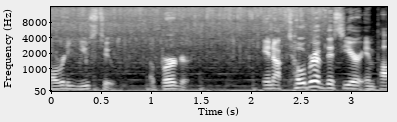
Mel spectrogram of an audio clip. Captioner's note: sizzling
